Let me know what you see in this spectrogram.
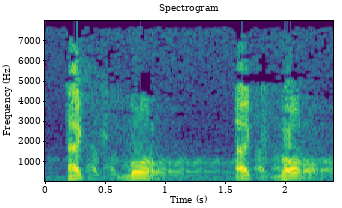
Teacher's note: Yang ke-14 mendomahkan ba, akbar, akbar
